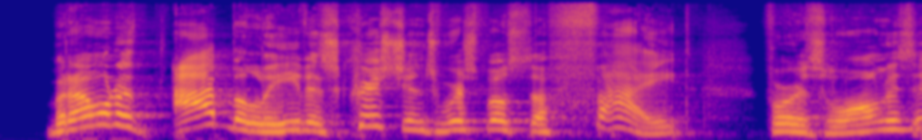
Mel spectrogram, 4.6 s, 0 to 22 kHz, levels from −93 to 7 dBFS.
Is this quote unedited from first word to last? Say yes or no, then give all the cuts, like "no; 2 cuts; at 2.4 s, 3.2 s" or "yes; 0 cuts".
yes; 0 cuts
